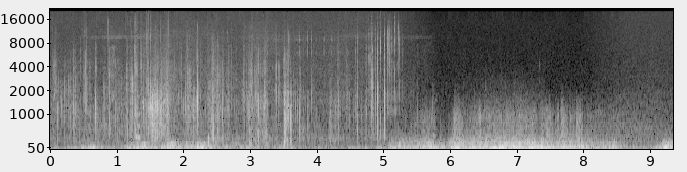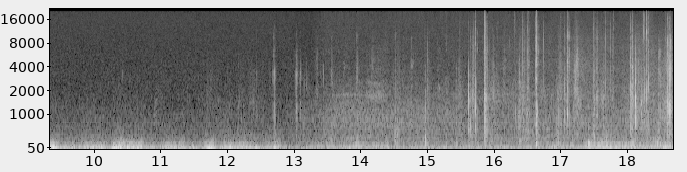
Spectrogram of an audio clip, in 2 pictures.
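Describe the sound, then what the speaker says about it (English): Gusty wind buffets the microphone outdoors at a campsite, a steady rumbling roar that swells and eases over the whole stretch, with scattered footsteps and small handling knocks mixed in. "I don't like being in that wind."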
